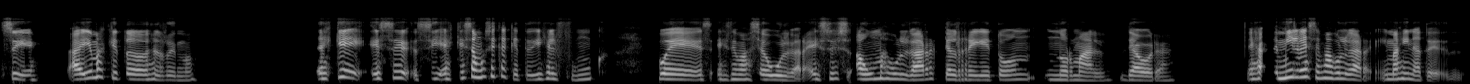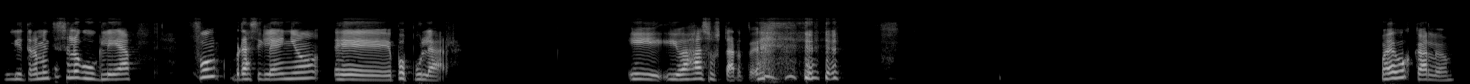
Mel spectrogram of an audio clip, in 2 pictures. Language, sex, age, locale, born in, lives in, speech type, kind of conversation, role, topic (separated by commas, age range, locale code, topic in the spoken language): Spanish, female, 50-54, es-CL, Venezuela, Portugal, conversation, unstructured, none, ¿Qué papel juega la música en tu forma de expresarte?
